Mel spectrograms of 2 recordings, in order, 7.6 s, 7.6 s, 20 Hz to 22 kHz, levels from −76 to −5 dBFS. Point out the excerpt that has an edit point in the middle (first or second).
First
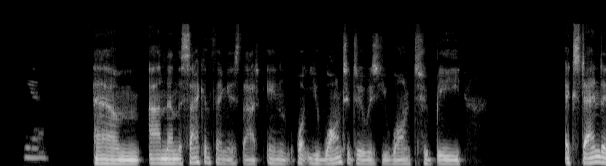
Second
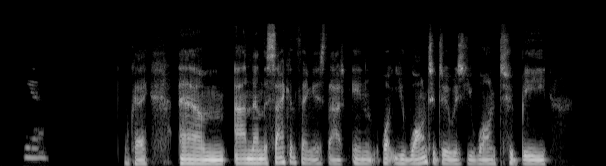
first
